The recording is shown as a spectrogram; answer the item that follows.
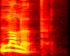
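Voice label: "lollop", British English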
